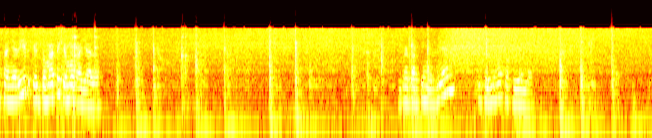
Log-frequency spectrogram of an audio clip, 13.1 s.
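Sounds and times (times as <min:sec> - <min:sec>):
food sizzling in oil: 0:00.0 - 0:13.0
metal utensil scraping pan: 0:01.2 - 0:08.9.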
